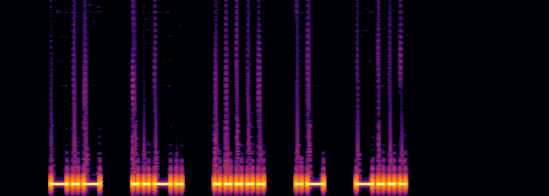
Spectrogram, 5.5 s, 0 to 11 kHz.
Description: Morse code, heard as a keyed tone, about 22 wpm, spaced as for 16 wpm, 700 Hz. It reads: KF5AB
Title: USA Call Signs - 2x Character Spacing - 22wpm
